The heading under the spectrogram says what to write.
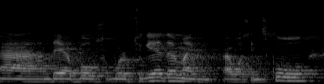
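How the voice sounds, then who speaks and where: Monotone and flat in intonation, a man with a Cuban accent speaks at a fairly slow pace and medium pitch, with audible room echo and noticeable background noise around him. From Cuba (Havana). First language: Spanish. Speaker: YouTuber (couple vlog). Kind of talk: casual chat. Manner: halting.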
